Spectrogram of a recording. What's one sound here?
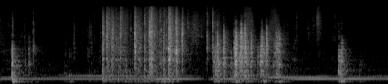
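Playing cards shuffle with a quick papery riffle.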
